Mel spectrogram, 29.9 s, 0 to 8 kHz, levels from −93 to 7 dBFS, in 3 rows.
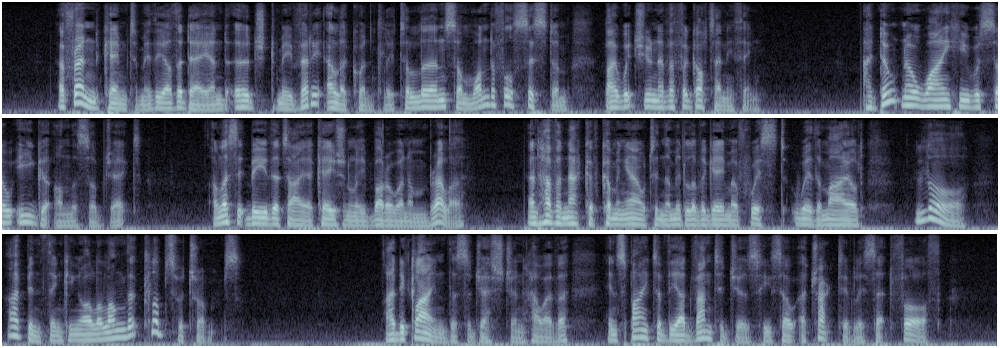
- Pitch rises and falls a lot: Yes, wide, 6.9 semitones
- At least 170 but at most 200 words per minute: Yes, average, 175 wpm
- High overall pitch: No, low, 105 Hz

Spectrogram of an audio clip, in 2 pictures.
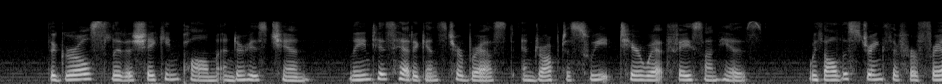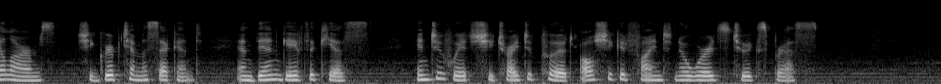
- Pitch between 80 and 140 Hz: No, high, 200 Hz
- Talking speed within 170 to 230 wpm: Yes, average, 180 wpm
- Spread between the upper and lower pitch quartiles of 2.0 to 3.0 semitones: Yes, narrow, 2.6 semitones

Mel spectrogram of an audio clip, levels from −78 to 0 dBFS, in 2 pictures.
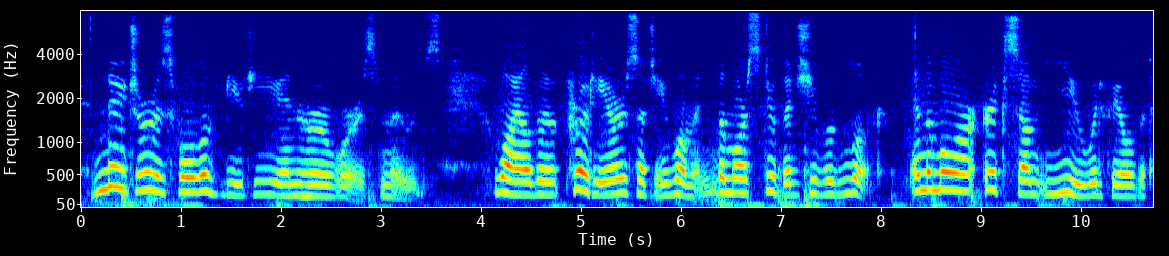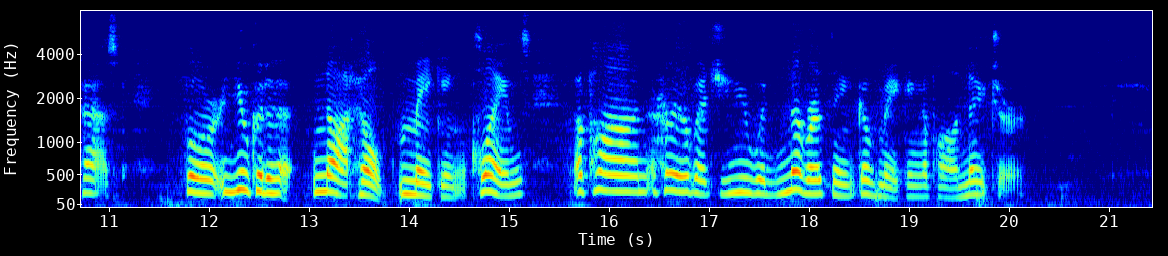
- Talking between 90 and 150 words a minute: Yes, slow, 135 wpm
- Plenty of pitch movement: No, average, 4.3 semitones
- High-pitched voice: Yes, high, 210 Hz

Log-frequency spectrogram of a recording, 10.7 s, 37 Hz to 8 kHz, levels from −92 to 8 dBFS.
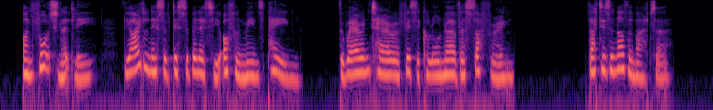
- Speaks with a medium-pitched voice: No, high, 210 Hz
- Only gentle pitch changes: No, average, 4.2 semitones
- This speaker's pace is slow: Yes, slow, 120 wpm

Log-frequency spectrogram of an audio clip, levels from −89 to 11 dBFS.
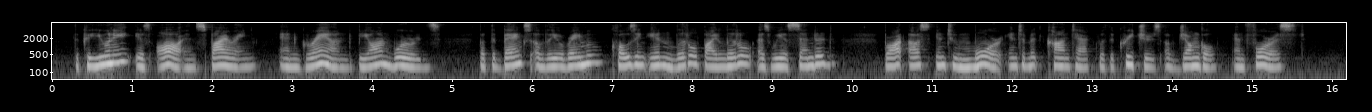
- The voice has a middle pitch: Yes, medium, 180 Hz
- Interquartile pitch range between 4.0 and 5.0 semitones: No, narrow, 2.5 semitones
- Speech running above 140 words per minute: No, slow, 135 wpm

